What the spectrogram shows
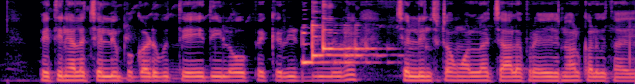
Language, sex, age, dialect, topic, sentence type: Telugu, male, 18-24, Central/Coastal, banking, statement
